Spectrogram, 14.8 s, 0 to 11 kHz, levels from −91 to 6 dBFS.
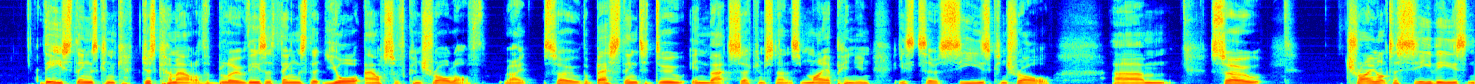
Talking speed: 170 wpm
